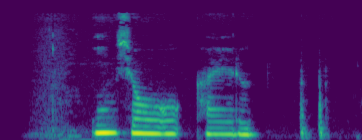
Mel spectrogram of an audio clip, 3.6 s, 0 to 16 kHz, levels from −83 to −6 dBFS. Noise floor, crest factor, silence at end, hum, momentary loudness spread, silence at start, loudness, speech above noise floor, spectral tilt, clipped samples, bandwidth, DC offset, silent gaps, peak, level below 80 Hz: -50 dBFS; 16 dB; 0.4 s; none; 25 LU; 0.9 s; -21 LUFS; 31 dB; -7 dB/octave; under 0.1%; 11.5 kHz; under 0.1%; none; -8 dBFS; -58 dBFS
